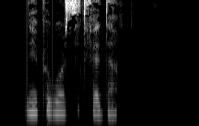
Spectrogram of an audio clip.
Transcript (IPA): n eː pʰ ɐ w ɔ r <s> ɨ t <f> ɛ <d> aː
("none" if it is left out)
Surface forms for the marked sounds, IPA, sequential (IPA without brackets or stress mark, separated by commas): s, f, d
